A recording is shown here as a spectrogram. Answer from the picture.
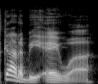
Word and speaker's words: Eywa: It is spelled EYWA, so Yeah. it is Awa.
